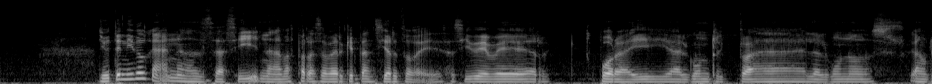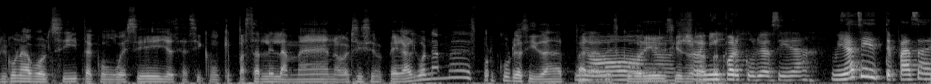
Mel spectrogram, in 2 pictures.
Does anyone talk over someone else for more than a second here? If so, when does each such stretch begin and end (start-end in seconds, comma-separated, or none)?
15.1-16.6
